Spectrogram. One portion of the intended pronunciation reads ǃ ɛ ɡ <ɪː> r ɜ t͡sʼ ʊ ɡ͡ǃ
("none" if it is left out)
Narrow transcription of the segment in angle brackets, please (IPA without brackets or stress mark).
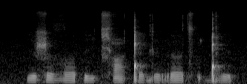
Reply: ɪː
